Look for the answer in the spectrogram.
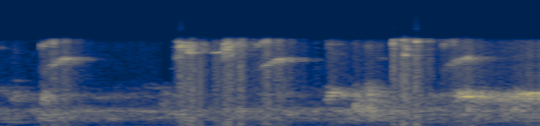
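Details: Cockatiel mating call recorded by a hidden camera during breeding: quick, rising, squeaky chirps alternate with short mid-pitched whistles over a rustling background.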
